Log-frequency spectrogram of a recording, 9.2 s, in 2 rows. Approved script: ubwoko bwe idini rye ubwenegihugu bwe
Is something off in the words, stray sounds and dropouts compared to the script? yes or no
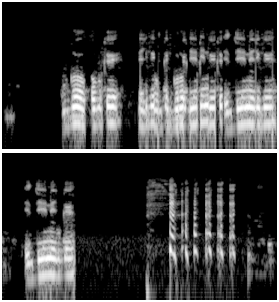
yes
